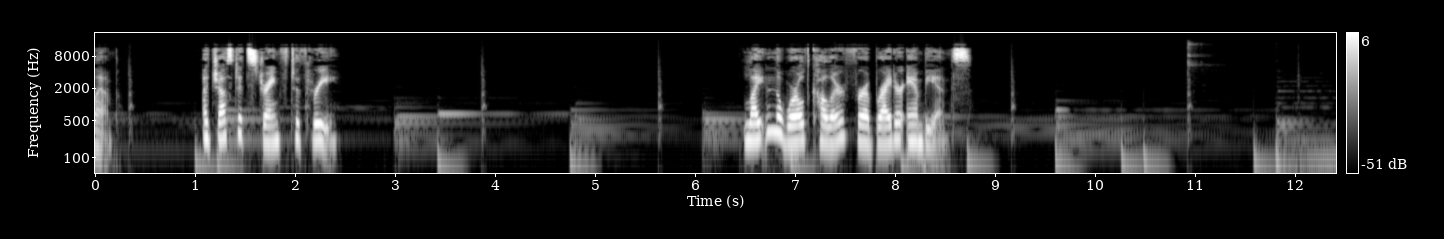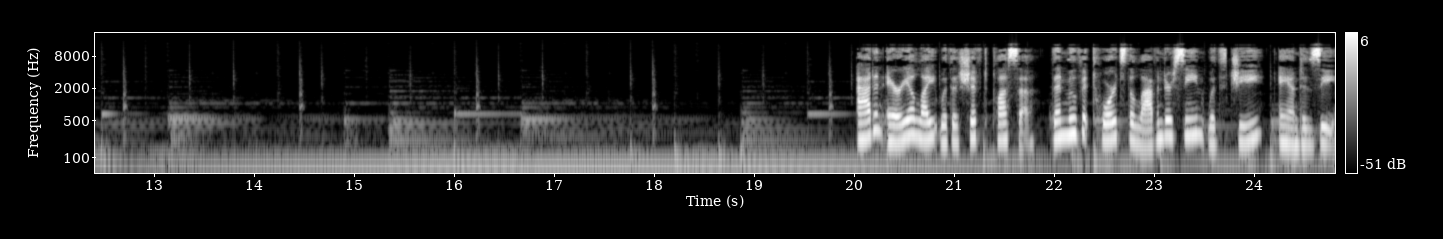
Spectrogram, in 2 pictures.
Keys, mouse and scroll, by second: 8.1 click, 9.2 click, 21.0 shift+a, 24.3 g, 24.7 z.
